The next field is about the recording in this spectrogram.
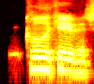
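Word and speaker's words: Kowalkiewicz: I barely figured out how to pronounce Jędrzejczyk, so Kolakevich.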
